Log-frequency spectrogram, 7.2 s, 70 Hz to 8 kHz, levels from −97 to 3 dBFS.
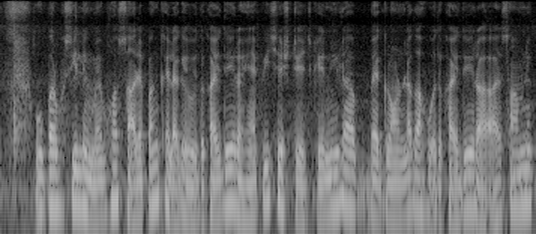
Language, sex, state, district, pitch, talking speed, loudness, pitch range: Hindi, male, Uttar Pradesh, Budaun, 115 Hz, 225 wpm, -32 LUFS, 100-125 Hz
